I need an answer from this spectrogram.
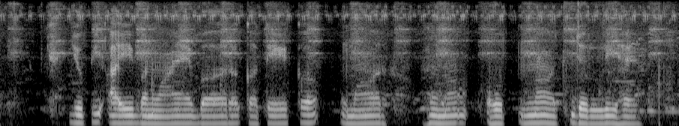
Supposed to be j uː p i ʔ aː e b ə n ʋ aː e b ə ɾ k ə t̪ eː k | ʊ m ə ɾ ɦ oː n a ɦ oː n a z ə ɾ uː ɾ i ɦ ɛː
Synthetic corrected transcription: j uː p i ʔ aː i b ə n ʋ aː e b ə ɾ k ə t̪ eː k | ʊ m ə ɾ ɦ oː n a ɦ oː n a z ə ɾ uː ɾ i ɦ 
